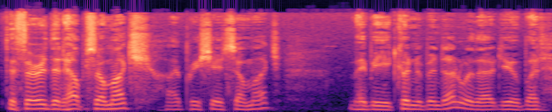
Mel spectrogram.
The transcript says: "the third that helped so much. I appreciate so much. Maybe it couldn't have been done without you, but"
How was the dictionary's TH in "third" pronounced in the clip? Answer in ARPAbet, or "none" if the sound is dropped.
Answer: TH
